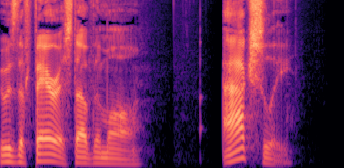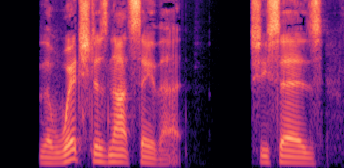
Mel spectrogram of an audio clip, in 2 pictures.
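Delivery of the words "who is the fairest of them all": ordinary talk, nothing marked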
